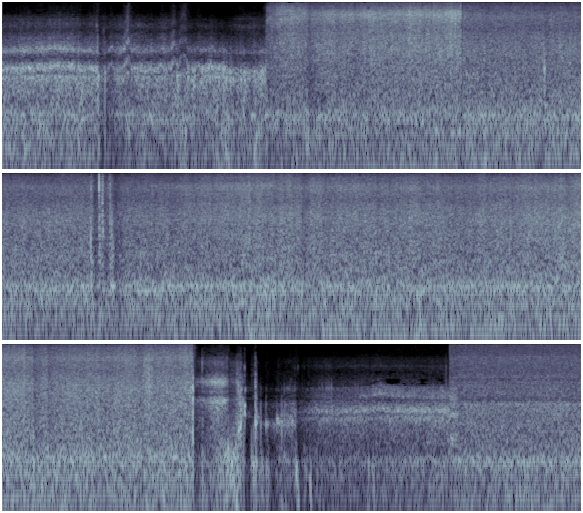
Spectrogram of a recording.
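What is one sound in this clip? Whitewater rapids roar loudly and steadily close by.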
